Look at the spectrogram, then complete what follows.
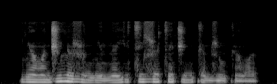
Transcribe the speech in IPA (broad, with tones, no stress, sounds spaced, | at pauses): ʎ ɛ̃˨ lˠ ĩ˨ d͡ʒ i˦ l ø˦ ɮ u˨ n ʎ ɛ̃˨ n̪ ɛ̃˨˦ j i˨ t͡s i˦ ɮ ø˦ t͡s ɛ̃˦ t͡ʃ i˨˦ m k ɛ˨ m ɮ ũ˨ k ɛ̃˨ lˠ ø˨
